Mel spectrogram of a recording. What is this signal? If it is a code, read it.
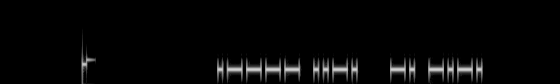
Morse code, heard as a keyed tone, about 25 wpm, 700 Hz. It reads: 1F NC
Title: Field Day Exchanges - 25wpm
